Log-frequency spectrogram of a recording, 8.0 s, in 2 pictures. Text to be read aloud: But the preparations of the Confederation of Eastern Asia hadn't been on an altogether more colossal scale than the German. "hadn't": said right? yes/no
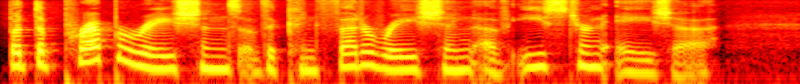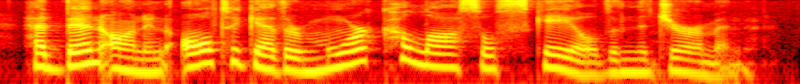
no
